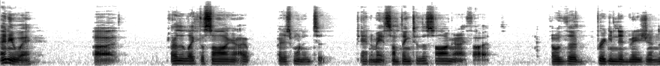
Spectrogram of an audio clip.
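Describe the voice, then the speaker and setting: Soft-spoken and fairly low in pitch, a man with an American accent talks at a moderate pace with fairly even intonation and long, frequent pauses. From United States. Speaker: animator and streamer. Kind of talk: casual livestream commentary. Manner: quiet, soft-spoken.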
